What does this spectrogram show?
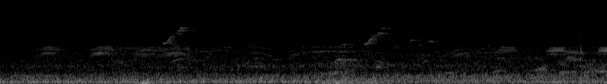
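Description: Birds chirping, with two quick rising calls, over a steady low rumble.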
